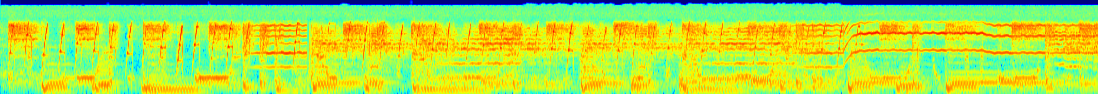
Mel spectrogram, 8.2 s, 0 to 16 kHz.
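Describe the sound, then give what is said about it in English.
A loud, busy 1970s sci-fi sitcom opening theme song plays throughout, with punchy rhythmic hits and layered melody, and a bright sustained synth-like tone swelling in near the end. No one speaks. “We then segue out of the cold open with the latest in a list of future ringtones that the boss might annoy me with the show's opening theme song.”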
